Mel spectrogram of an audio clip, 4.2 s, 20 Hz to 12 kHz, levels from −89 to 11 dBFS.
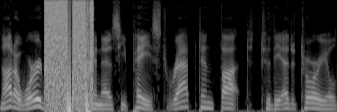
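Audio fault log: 0.57–1.17 s, samples built from the wrong bytes: for about 0.6 s the speech turns into loud, harsh broadband noise, because each sample's bytes are assembled wrongly, so fast-varying low bits dominate.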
